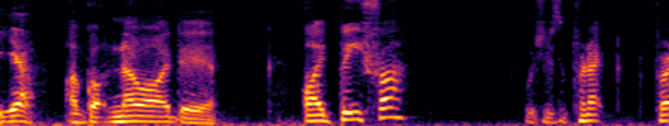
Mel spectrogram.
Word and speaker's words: Ibiza: Ibiza, which is the correct pronunciation.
